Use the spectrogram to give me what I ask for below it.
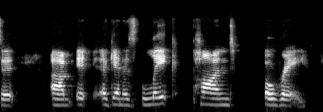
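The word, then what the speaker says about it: Lake Pend Oreille: the that the word lake pond array looks like lake penned oreo but it's not it's actually pronounced oh ray it's a french it's a french name and so keep that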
